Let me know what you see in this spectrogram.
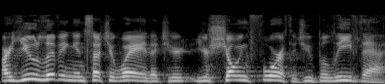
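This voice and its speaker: A man's high-pitched voice, fairly quick, with ordinary pitch variation. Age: 60s. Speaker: pastor. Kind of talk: sermon. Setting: church with congregation, also streamed online.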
